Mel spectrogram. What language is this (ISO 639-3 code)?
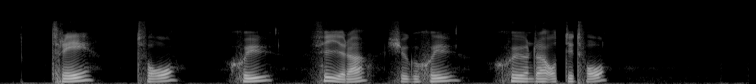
swe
